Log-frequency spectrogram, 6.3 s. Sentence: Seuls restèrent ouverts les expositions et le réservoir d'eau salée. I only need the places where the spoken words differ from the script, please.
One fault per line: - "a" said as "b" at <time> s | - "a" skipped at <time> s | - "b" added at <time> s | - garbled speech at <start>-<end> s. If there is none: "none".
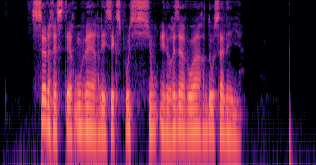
none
